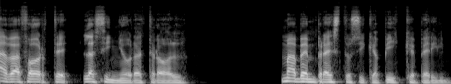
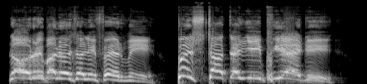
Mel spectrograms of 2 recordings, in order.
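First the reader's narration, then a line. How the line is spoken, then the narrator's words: Yelling at top of voice. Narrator (Italian): urlava il signor Troll a squarciagola ai suoi difensori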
